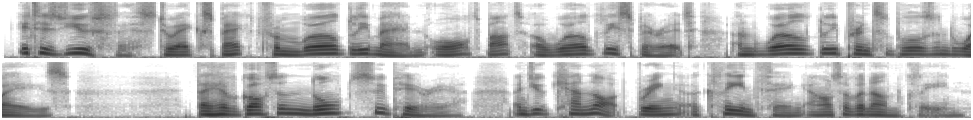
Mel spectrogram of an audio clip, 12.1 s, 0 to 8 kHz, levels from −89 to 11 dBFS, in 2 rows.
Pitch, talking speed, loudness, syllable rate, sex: 135 Hz, 170 wpm, -19 LUFS, 4.6 syllables/s, male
